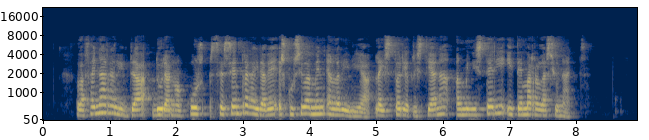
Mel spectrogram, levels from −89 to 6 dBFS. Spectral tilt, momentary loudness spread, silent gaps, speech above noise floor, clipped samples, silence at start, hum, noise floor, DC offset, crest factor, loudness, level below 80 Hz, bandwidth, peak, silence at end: -4 dB/octave; 6 LU; none; 51 dB; under 0.1%; 0.5 s; none; -67 dBFS; under 0.1%; 16 dB; -17 LUFS; -62 dBFS; 8 kHz; -2 dBFS; 1 s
